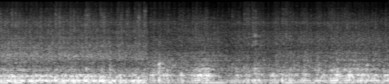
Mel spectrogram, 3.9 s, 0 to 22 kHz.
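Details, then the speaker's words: 1987 Porsche 911 Carrera 3.2 engine on test stand, fuel pressure about 2 bar, strong fuel smell, white smoke: uneven lumpy running with irregular pops and wandering speed; misfire from faulty crank position sensor signal. "fuel just smells like gas in here it's really popping so I did put the gauge on the pressure rail"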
